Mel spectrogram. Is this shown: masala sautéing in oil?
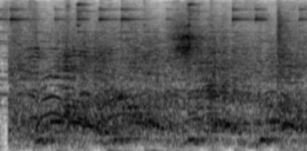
no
